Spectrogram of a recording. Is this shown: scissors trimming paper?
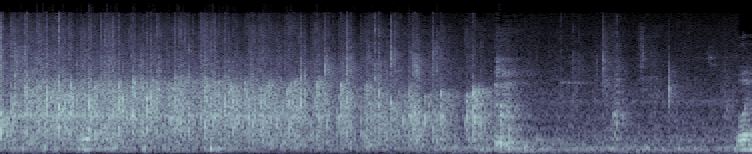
no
